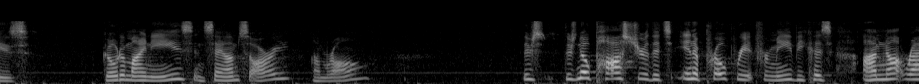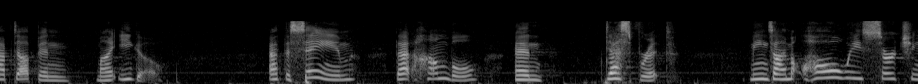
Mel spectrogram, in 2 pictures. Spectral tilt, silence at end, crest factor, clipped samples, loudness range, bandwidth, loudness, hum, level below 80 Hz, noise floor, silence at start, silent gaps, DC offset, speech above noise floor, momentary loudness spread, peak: -3 dB/octave; 0 s; 22 dB; under 0.1%; 6 LU; 8 kHz; -29 LUFS; none; -60 dBFS; -60 dBFS; 0 s; none; under 0.1%; 31 dB; 14 LU; -8 dBFS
